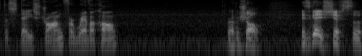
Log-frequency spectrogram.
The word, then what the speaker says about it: Revachol: Revachol. His gaze shifts to the pile of soggy logs at his feet. He pronounces Revocol with a hard K, unlike other people.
